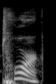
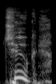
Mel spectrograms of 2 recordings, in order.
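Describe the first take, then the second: First: The name is said with an R sound. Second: The name is said without an R sound. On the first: The speaker calls it wrong. "there's no R in there" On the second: The speaker calls it right. "it's Took"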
